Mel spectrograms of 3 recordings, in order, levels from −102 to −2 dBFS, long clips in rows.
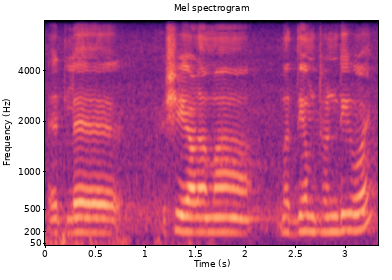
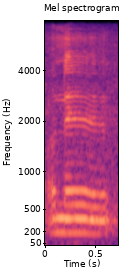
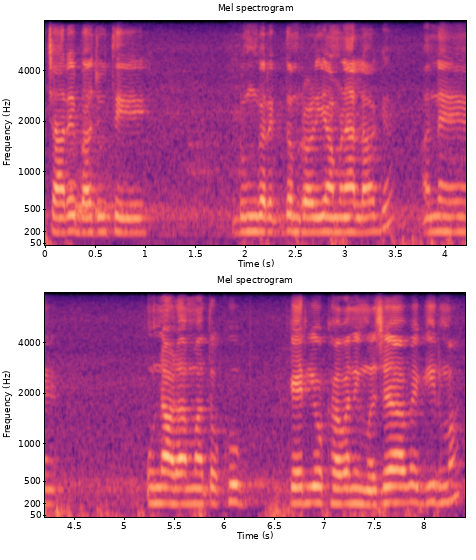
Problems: none marked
